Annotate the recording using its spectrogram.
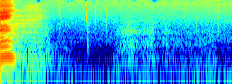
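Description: The end of a man's spoken word, then a pause with a few faint clicks.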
